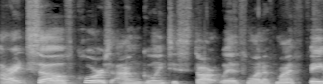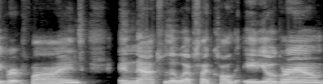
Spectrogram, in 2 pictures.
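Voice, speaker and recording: Excited in tone, a woman talks at a moderate pace in a fairly low voice with ordinary pitch variation, on a very clean recording with a silent background. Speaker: AI news podcast co-host. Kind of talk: casual chat. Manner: excited, tripping over words.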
